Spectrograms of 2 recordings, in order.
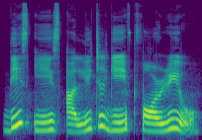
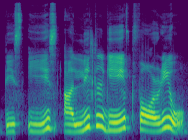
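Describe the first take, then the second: No difference in how they are said.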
